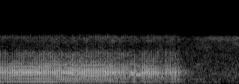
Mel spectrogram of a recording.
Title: My dog snoring...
